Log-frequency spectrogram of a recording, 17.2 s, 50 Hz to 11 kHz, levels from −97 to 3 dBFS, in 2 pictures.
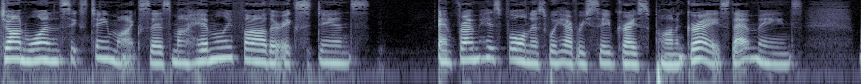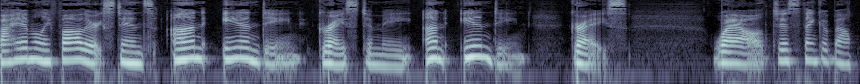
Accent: American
